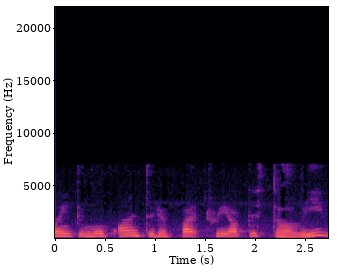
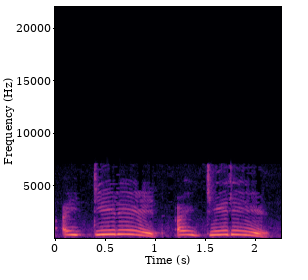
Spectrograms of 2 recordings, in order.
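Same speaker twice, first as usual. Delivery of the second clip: much higher, excited cry; excited scream; 8 semitones higher than usual. Acted. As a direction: shout with triumphant joy. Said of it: "screamed Gretel with great excitement".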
